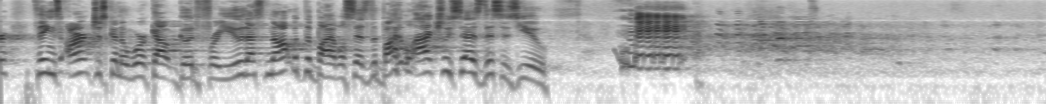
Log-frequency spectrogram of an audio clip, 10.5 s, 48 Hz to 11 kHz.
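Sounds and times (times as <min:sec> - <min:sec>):
speech: 0:00.0 - 0:07.2
low hiss of noise: 0:00.0 - 0:10.4
sheep giving a loud quavering bleat: 0:06.2 - 0:07.1
laughter: 0:06.2 - 0:10.4.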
